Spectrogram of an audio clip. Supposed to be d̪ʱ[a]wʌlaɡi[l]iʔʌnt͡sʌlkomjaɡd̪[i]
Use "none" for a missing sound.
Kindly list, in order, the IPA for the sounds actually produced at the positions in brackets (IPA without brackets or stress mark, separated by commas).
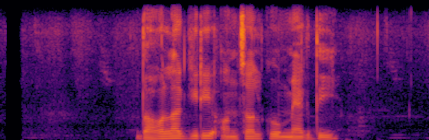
ʌ, ɾ, i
